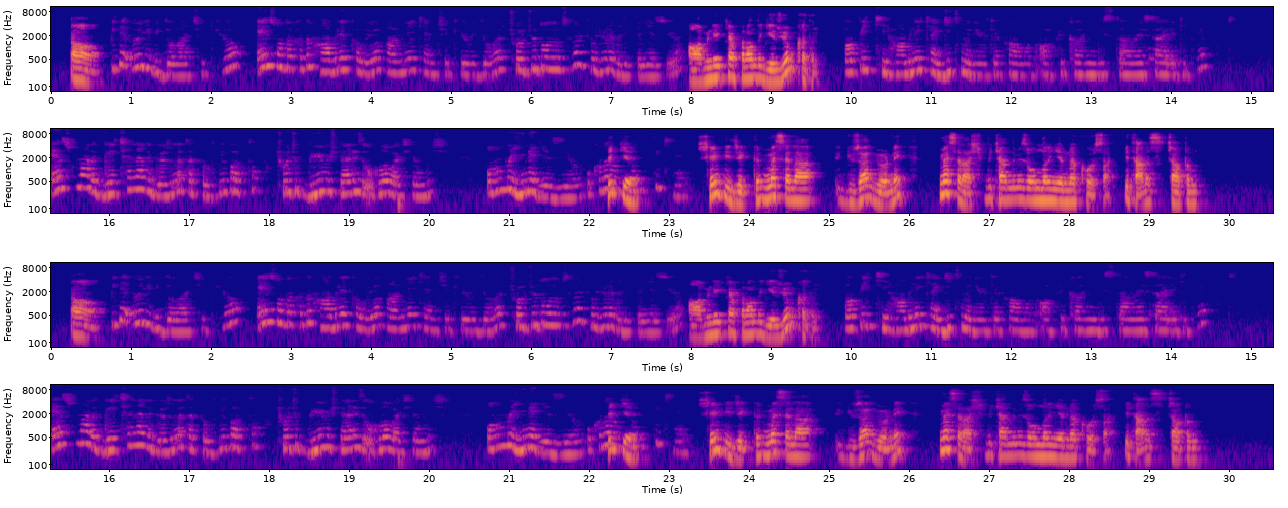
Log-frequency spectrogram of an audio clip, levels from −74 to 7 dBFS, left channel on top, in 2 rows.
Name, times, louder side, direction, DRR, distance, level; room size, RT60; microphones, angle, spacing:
voice 1, 0.2-0.6 8.0-9.6 22.2-22.6 23.4-24.8 25.1-25.9 26.4-29.6, left 5 dB, 70° left, 10 dB, 0.4 m, -21 dB
voice 2, 0.7-7.9 9.9-14.4 15.3-20.2 20.7-22.7 23.0-23.3, left 1 dB, 40° left, 0 dB, 0.7 m, -34 dB
4.5 x 2.3 x 2.3 m, 0.32 s
head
